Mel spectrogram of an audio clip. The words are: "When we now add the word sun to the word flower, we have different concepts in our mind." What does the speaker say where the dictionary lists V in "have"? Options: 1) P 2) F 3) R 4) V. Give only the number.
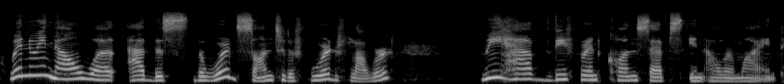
4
